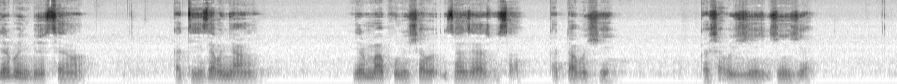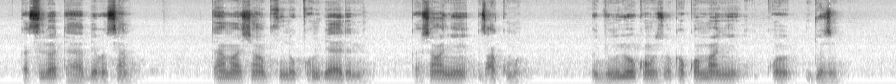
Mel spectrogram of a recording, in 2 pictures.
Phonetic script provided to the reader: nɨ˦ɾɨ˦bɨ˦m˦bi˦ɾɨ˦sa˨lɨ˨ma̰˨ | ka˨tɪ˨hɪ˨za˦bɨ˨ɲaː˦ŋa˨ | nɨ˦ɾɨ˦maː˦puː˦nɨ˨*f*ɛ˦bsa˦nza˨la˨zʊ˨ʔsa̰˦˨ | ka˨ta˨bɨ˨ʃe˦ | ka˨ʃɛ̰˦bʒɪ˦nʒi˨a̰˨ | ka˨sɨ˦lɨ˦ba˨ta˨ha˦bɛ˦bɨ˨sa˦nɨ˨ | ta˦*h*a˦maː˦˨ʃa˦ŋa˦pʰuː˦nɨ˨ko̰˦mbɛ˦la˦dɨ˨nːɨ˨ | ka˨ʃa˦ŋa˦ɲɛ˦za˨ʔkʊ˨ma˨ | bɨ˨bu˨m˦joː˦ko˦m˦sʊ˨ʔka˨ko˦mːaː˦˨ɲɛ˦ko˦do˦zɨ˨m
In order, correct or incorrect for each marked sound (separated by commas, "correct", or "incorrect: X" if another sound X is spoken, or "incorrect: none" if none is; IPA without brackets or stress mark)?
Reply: incorrect: ʃ, correct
